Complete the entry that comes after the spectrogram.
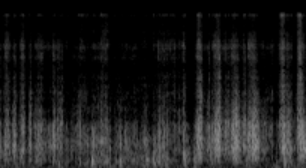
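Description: Long blue-painted fingernails scratch and rub quickly over a large, soft, filled yellow stuffed fabric pillow shaped like a sunglasses emoji. The result is a run of soft, dry, rasping strokes in short, uneven bursts that fade almost at once. The sound is mostly midrange, with little deep or high tone.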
